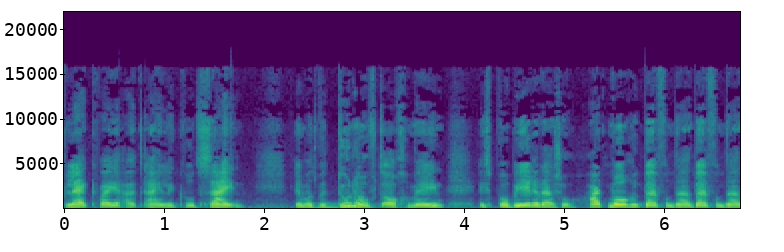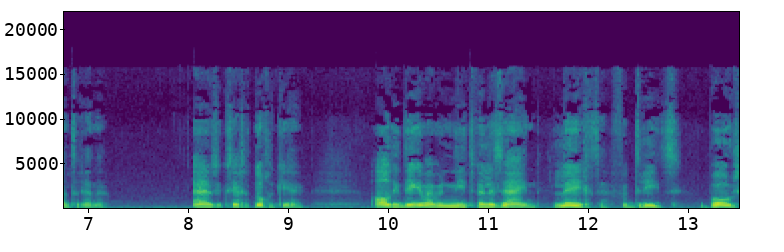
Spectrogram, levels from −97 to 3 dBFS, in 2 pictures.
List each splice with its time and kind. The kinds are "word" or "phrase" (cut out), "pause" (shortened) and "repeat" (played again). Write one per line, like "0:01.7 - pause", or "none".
0:06.3 - repeat
0:07.6 - pause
